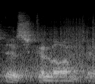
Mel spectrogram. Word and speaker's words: Escalante: very well all right escalante escalante it's escalante if you if you say escalante to a spanish person they will look at you like you are a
